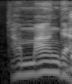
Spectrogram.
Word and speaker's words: Mhango: Please make sure that next time when you pronounce it, Gabadinho Mhango. – Mhango.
